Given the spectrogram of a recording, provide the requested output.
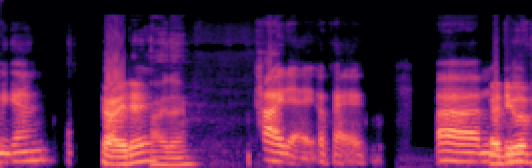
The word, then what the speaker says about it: Kaede: And go to combat and sorry, how do I pronounce her name again? Kaede? Kaede, okay.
